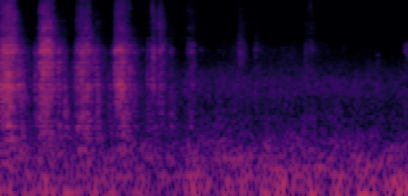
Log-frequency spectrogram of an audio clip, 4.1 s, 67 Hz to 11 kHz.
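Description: A hand socket ratchet turns out a 12 mm horn-mounting bolt in a quick run of ratcheting strokes, about three a second. The strokes thin out and grow fainter about halfway through as the bolt comes loose.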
